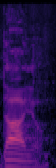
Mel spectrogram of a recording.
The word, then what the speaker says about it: Dajo: So, but this is my name. It's pronounced Dajo.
